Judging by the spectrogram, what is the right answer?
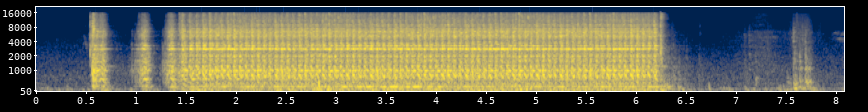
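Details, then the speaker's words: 2005 Mercury 115 two-stroke outboard on a Mako, cold, with oil added to the cylinders, bulb pumped and a little throttle: steady starter cranking about five seconds, never fires. Owner guesses bad fuel and plans to clean or flush the carburetors. "Okay, so it doesn't seem to like the fuel that's in there, I'm guessing. So we're probably going to have to pull the carburetors and clean them, or at least flush them."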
